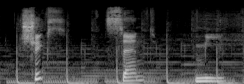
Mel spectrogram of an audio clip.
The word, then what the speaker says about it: Csikszentmihalyi: Der Flow-Begriff geht auf Professor Mihai Csikszentmihalyi, ausgesprochen in etwa wie im Englischen Csikszentmihalyi, zurück.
